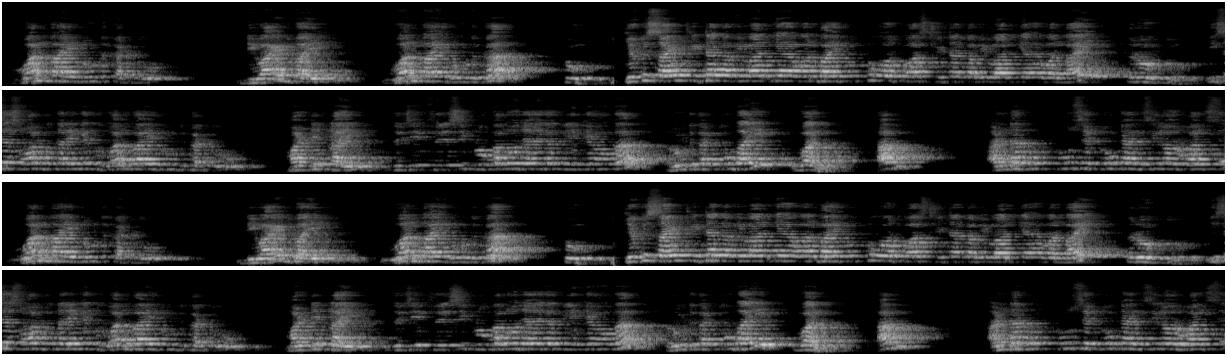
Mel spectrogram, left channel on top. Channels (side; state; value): both; normal; correlation 0.42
